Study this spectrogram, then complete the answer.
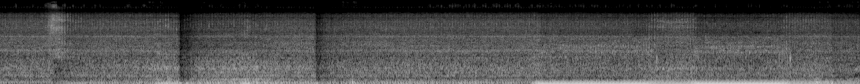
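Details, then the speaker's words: Chevrolet/GM 2.4 L Ecotec engine at steady idle, oil filler cap removed: deep, fast pulsing chuff about four beats a second, cap vibrating from excessive crankcase pressure caused by a clogged PCV valve; oil had puked from the dipstick, shop had suggested head gasket. "Can you guys hear that? There's a lot of pressure in that crankcase. The cap itself is just vibrating because it's actually got pressure behind it."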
